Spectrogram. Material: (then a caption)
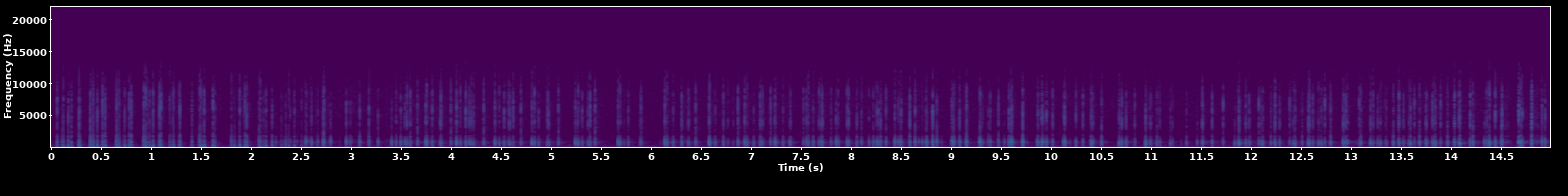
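Cardboard. A solid hardcover book with a cardboard cover is held in the hands and tapped and scratched with fingernails. The result is a quiet, steady stream of rapid, dry, crackly taps and scratches with a muffled midrange tone and very little brightness.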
